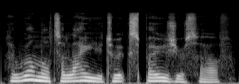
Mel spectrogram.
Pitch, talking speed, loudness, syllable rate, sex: 145 Hz, 200 wpm, -14 LUFS, 5.6 syllables/s, male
